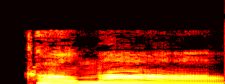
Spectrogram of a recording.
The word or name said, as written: comal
